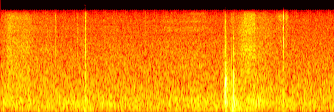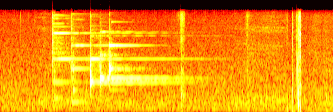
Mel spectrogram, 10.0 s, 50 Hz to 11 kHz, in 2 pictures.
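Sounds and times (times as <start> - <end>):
smartphone power-on chime: 5.8 - 8.5.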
